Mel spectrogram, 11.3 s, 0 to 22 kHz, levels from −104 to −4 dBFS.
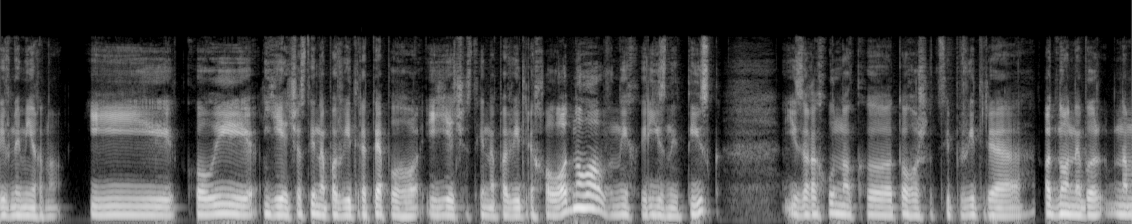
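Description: Nothing goes wrong anywhere in this speech recording; it simply came through a WebRTC call path, and the top end stopping at around 12 kHz is just the normal behaviour of that call codec.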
